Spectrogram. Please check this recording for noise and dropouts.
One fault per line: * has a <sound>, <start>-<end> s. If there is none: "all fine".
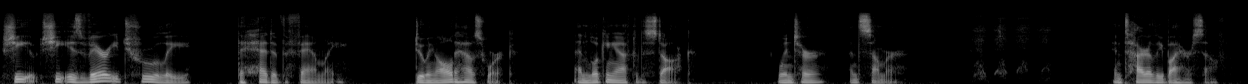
* has a sniff, 9.6-10.6 s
